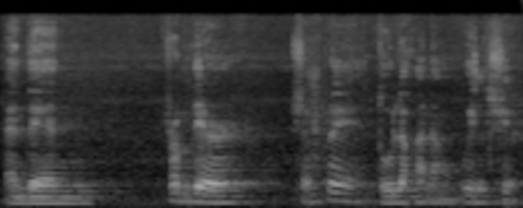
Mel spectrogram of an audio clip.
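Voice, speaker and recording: A man's voice: medium pitch, steady tone, slow, gravelly, dark tone, echoey room, a little hiss or hum. A middle-aged man, a guest being interviewed, telling a long personal story in a polite, rambling way with many restarts. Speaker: guest, agribusiness consultant.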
